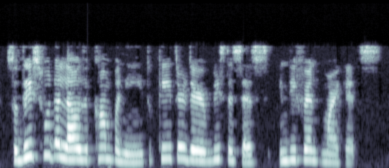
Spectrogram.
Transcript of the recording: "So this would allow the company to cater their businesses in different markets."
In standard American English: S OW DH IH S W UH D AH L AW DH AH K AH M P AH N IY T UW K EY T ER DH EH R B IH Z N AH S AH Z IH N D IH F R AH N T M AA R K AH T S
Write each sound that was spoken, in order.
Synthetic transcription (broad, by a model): S OW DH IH S W UH D AH L AW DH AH K AH M P AH N IY T UW K EY T ER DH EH R B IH S N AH S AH S IH N D IH F R AH N T M AA R K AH T S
